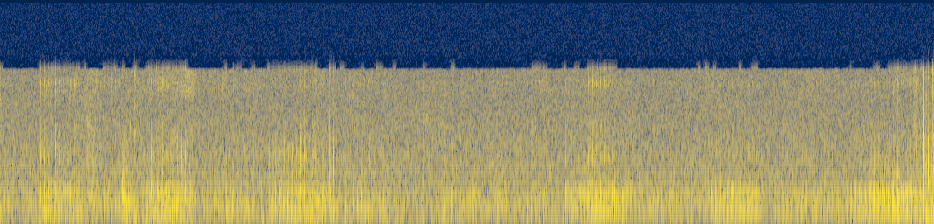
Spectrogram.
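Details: A cat purring at night, a soft low rumble that swells in short bursts every couple of seconds over a quiet, hissy background.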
